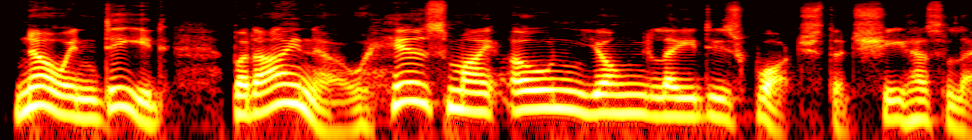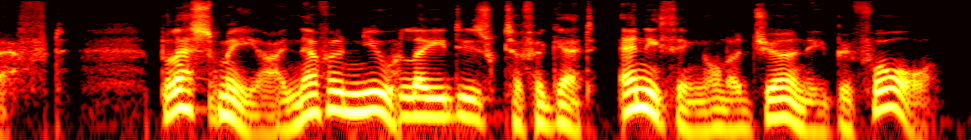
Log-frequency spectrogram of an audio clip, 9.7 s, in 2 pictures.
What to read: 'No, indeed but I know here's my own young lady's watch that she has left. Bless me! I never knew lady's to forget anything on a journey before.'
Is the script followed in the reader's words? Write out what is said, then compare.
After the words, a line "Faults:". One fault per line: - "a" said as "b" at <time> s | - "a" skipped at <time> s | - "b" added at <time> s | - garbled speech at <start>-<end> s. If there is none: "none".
'No, indeed but I know here's my own young lady's watch that she has left. Bless me! I never knew lady's to forget anything on a journey before.'
Faults:
none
